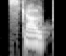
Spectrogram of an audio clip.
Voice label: "scalp", Indian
